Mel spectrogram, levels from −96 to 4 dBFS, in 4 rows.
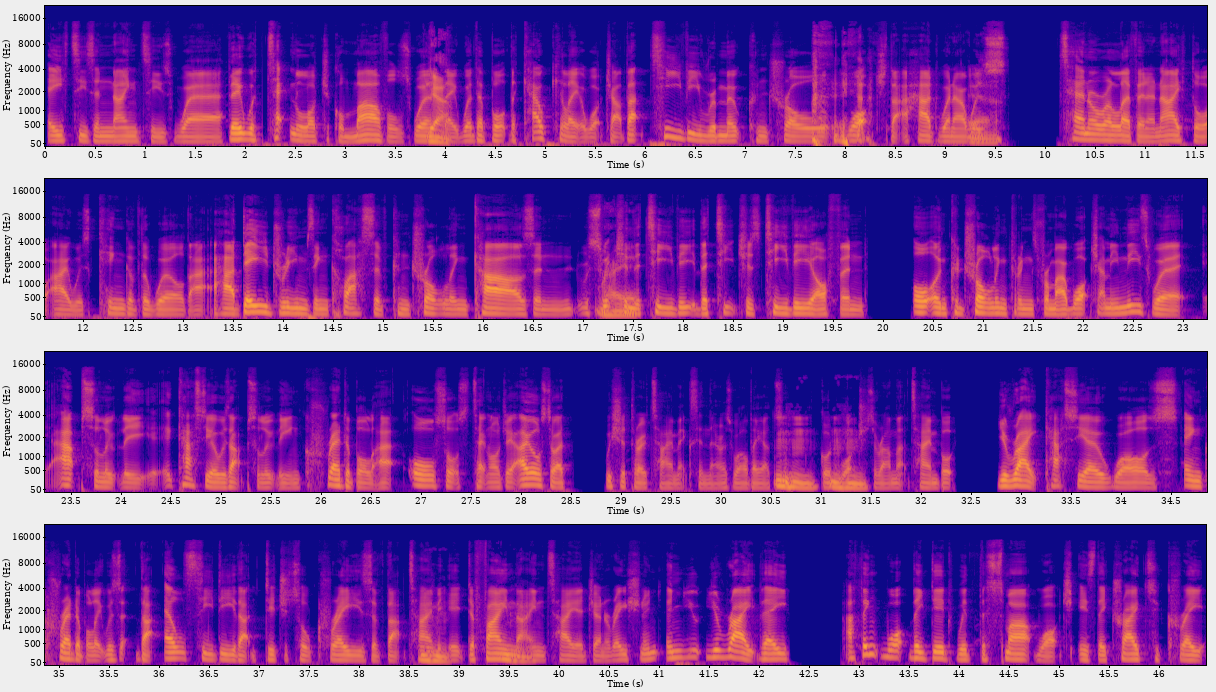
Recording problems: none

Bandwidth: 14.5 kHz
